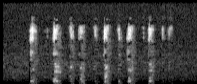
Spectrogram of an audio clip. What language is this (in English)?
Pashto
